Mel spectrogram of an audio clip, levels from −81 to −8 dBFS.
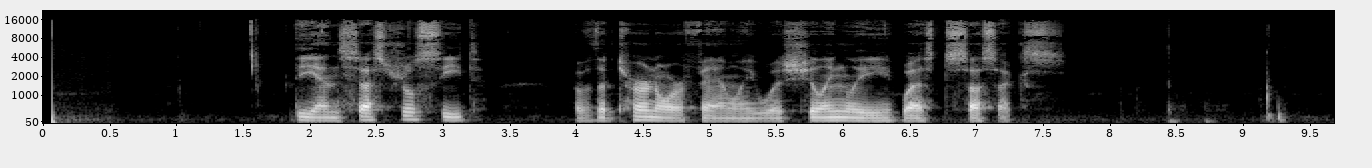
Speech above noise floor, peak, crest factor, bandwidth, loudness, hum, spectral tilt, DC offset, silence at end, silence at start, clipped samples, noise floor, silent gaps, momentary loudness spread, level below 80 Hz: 45 dB; -2 dBFS; 22 dB; 16.5 kHz; -22 LUFS; none; -4 dB/octave; under 0.1%; 0.4 s; 0.05 s; under 0.1%; -66 dBFS; none; 17 LU; -50 dBFS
